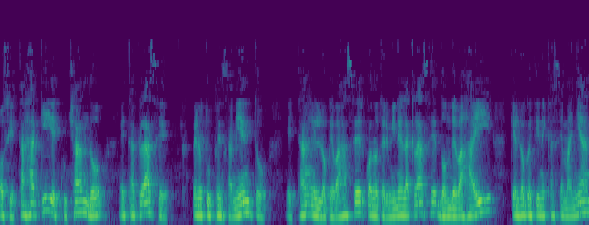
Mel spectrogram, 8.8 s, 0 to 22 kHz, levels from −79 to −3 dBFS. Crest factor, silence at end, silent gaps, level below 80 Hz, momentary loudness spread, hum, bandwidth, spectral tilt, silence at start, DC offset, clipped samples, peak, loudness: 18 dB; 0 s; none; -62 dBFS; 8 LU; none; 11.5 kHz; -7.5 dB/octave; 0 s; under 0.1%; under 0.1%; -10 dBFS; -28 LUFS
